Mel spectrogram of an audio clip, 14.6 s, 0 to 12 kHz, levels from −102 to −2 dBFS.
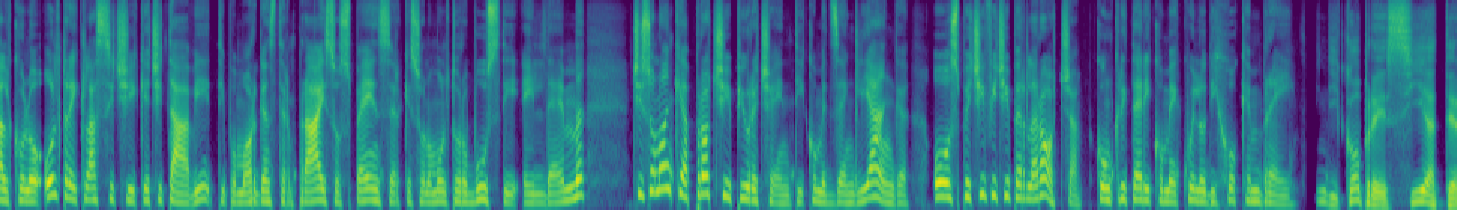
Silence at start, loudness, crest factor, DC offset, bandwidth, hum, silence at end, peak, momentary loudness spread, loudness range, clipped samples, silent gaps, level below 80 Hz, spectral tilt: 0 s; -20 LUFS; 20 dB; under 0.1%; 12 kHz; none; 0 s; 0 dBFS; 10 LU; 3 LU; under 0.1%; 13.05-13.15 s; -54 dBFS; -4.5 dB/octave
